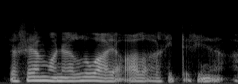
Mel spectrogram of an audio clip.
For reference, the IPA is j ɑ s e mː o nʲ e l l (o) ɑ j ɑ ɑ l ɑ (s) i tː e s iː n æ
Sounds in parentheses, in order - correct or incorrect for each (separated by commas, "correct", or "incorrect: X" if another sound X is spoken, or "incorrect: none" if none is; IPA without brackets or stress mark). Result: incorrect: u, correct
